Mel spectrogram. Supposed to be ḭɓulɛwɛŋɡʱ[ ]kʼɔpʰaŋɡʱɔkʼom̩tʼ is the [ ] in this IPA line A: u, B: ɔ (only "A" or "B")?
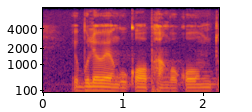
A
